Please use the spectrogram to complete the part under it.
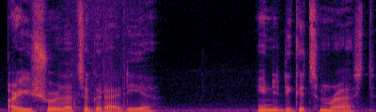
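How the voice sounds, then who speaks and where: An actor playing a cautious, caring older uncle in a video game, gravelly and measured, choosing words hesitantly. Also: male voice, mid-range voice, flat delivery, dark tone, a little hiss or hum, lightly acted. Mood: cautious, concerned. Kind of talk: naturalistic video game acting.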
